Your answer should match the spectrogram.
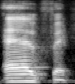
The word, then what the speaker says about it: Eber: Eber, as you read it from um, left to right, is not the ancient Hebrew pronunciation. This is the Indo-European languages style of pronunciation. It's now read Eber. It's Ever. You read it from right to left, and the B is only by default.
